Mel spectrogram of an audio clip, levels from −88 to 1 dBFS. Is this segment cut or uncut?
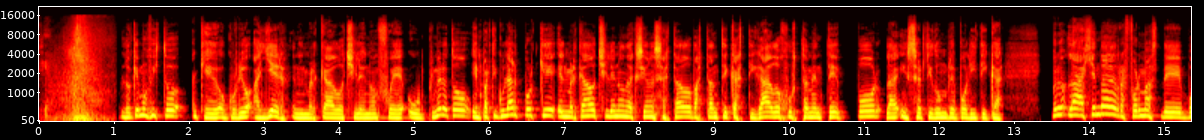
cut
